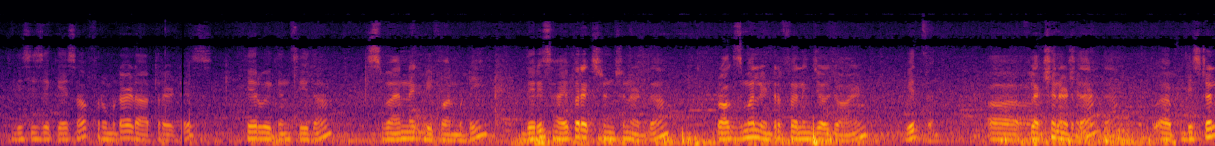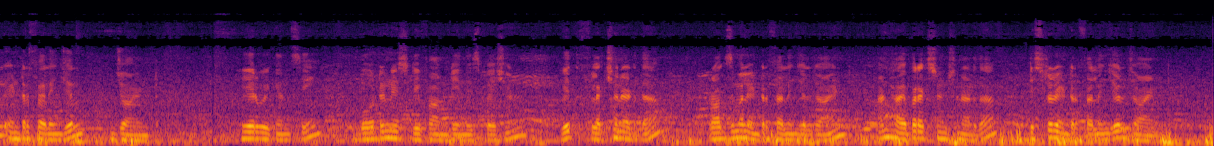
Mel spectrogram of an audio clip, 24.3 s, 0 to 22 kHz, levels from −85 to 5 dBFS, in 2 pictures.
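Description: A doubled audio track runs from 9.97 to 11.67 s, most likely because the same signal reached the mix twice, once directly and once through a slower path, leaving two copies out of step. The second copy trails by roughly a third of a second and sits about 10 dB below the first, full-band and dry, with no decay or room colour. It cuts in and out abruptly, giving a distinct, flat repeat behind the original.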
